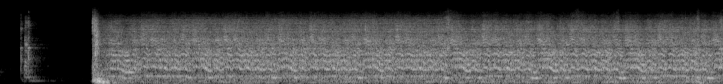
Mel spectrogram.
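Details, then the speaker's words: 1968 Ford Mustang 289 V8 after sitting 30 years, cold weather; starter spins engine briskly, slightly unevenly, for six seconds with no firing, crank no-start from no spark; points and cap cleaned; plugs possibly wet. "all right so we weren't getting a spark we ended up taking the cap off and cleaning the the points with a little bit of sandpaper emery cloth"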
